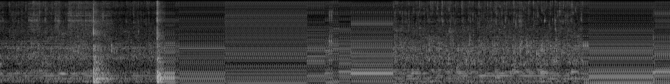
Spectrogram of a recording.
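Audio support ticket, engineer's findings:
Robotic sound from repeated short buffers, 1.67–3.95 s and 5.85–6.71 s. Symptom: sound collapses into a rigid metallic buzz at a fixed 50 Hz, loosely tracking the original contour, over essentially the whole of both spans. Likely cause: playback starved of new data, so the last 20 ms block loops while incoming audio is dropped. Loop period 20 ms gives the 50 Hz buzz. Check jitter buffer and audio callback timing.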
